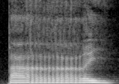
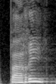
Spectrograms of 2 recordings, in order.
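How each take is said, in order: First: The word is said slowly, with a drawn-out R. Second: The word is said quickly, at natural speed. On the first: "I repeat the first one like a gargling air" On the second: "in a natural speed, it's just Paris"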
